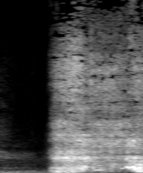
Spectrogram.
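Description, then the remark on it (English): A loud, forceful nose blow starts abruptly after a brief quiet moment and continues as one sustained, rough blast of air for about a second, with no talking. “You going to put my blowing my nose on my on the bonus?”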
